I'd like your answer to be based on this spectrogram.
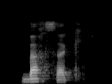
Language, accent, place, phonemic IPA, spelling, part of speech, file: French, France, Lyon, /baʁ.sak/, barsac, noun, LL-Q150 (fra)-barsac.wav
- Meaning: Barsac (wine)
